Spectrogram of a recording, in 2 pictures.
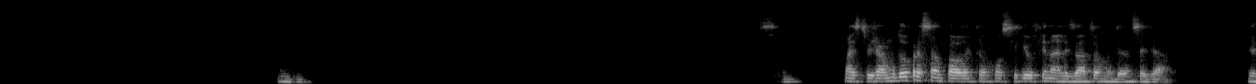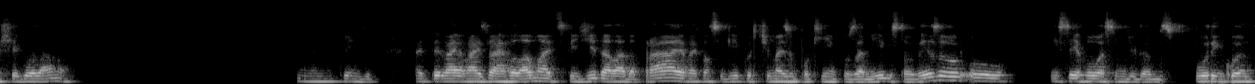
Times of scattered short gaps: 23.27-24.89

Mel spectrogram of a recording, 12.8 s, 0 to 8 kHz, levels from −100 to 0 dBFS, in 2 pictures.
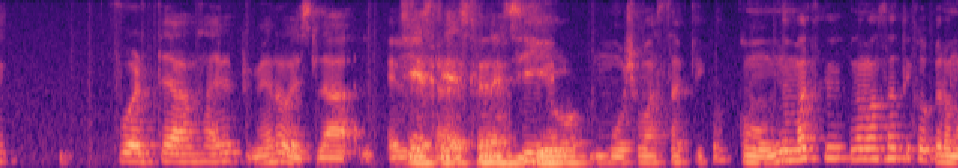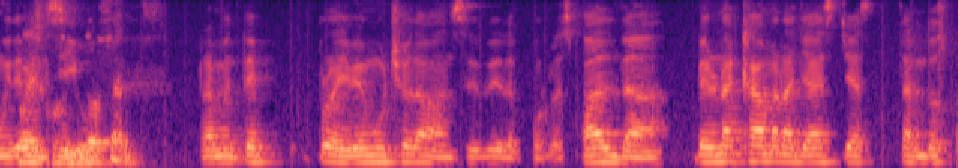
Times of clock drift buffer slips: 1.01-10.75

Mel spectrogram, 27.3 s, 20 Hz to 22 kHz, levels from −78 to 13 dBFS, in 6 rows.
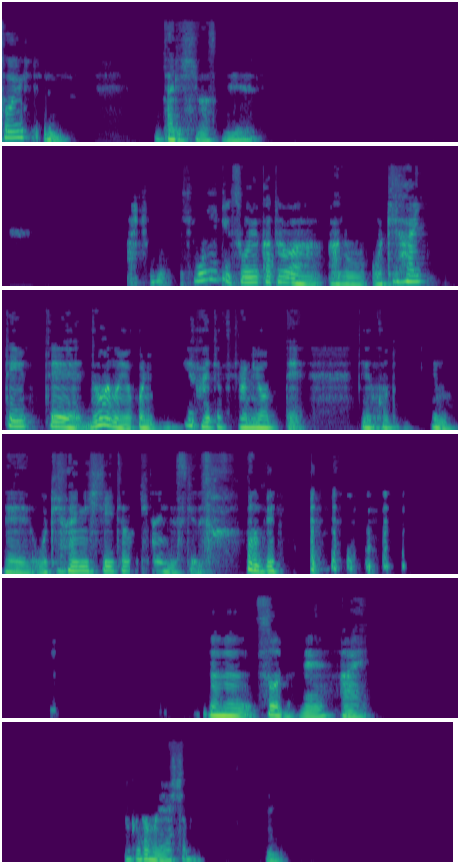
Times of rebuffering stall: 19.04-19.81

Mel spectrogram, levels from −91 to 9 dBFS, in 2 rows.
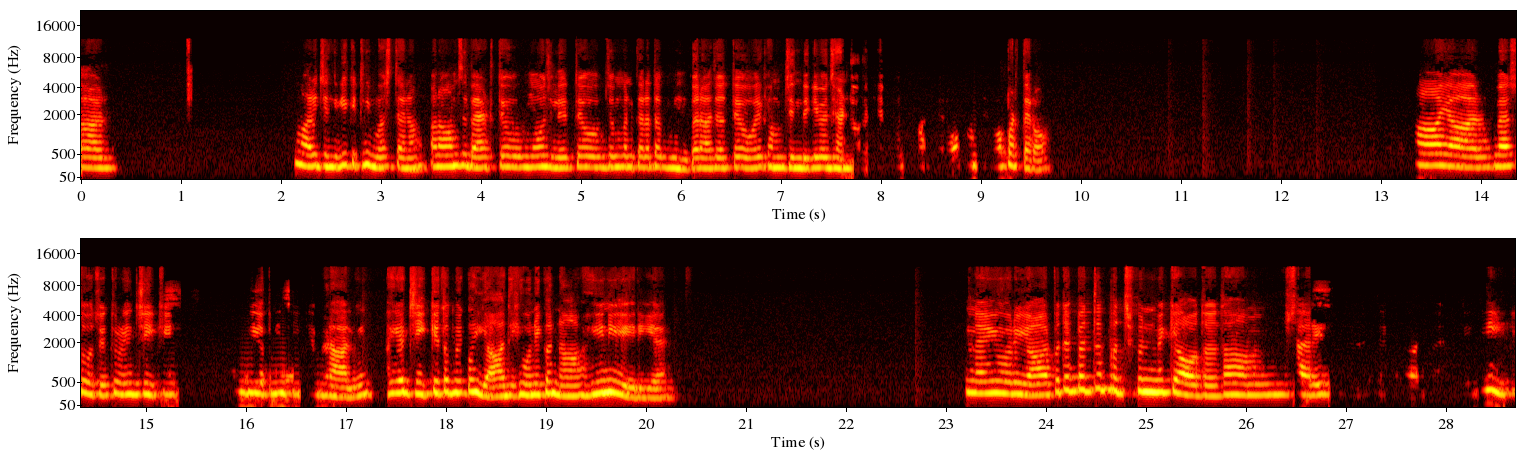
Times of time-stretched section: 24.14-28.70

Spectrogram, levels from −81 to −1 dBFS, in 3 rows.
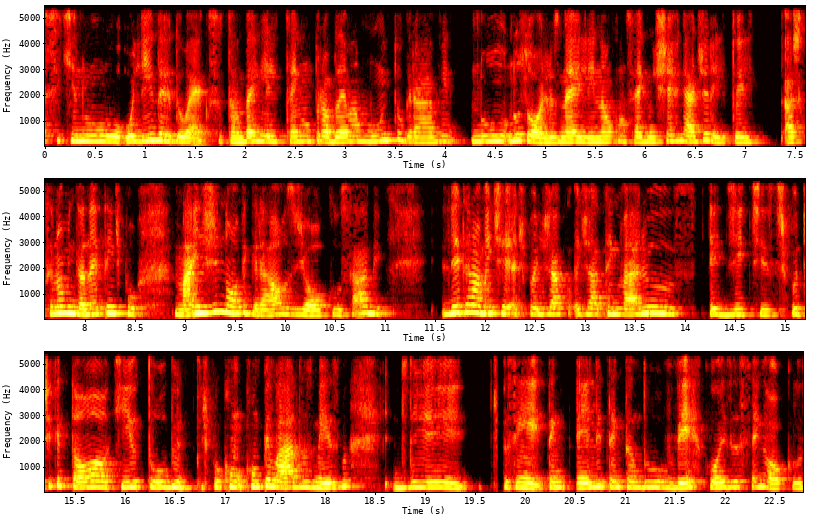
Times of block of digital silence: none

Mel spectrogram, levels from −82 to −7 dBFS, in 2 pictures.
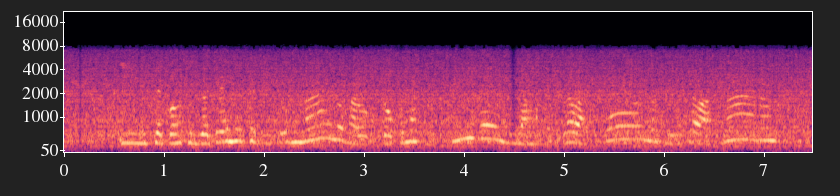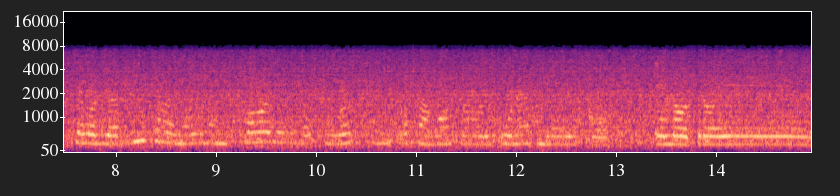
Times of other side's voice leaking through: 0.00-14.96

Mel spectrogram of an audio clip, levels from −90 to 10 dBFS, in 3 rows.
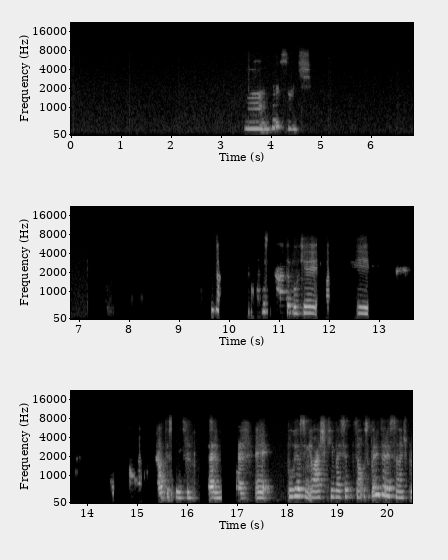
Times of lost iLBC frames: none

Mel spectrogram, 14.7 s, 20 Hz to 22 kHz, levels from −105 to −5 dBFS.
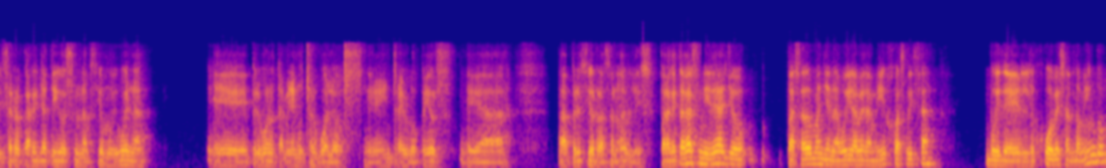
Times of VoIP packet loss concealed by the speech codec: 2.79-2.91, 4.49-4.61, 6.17-6.32, 8.23-8.33, 12.45-12.62

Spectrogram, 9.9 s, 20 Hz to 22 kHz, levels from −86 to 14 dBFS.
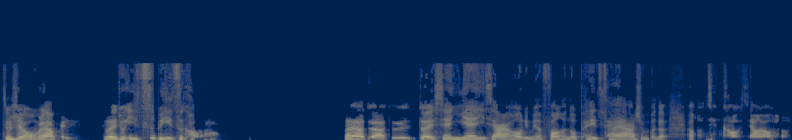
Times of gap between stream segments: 2.99, 9.00

